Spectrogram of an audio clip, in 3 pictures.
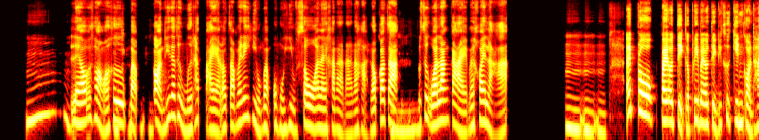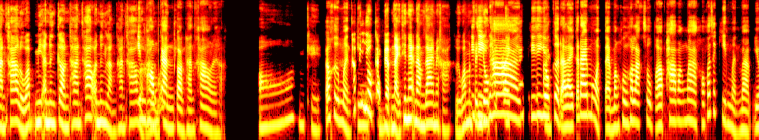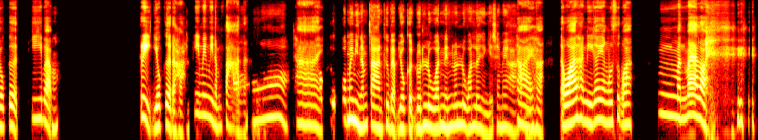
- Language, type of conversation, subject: Thai, podcast, คุณควรเริ่มปรับสุขภาพของตัวเองจากจุดไหนก่อนดี?
- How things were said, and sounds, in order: drawn out: "อ๋อ"; chuckle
